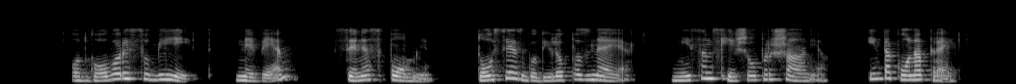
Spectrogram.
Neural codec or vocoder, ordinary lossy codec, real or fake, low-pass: codec, 16 kHz, 4 kbps, X-Codec, HuBERT features, trained on balanced general audio; none; fake; 5.4 kHz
